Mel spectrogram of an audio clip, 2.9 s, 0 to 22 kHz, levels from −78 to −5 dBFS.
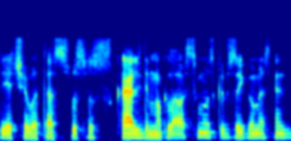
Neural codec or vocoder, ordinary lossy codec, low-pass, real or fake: codec, 16 kHz, 2 kbps, X-Codec, HuBERT features, trained on general audio; AAC, 48 kbps; 7.2 kHz; fake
